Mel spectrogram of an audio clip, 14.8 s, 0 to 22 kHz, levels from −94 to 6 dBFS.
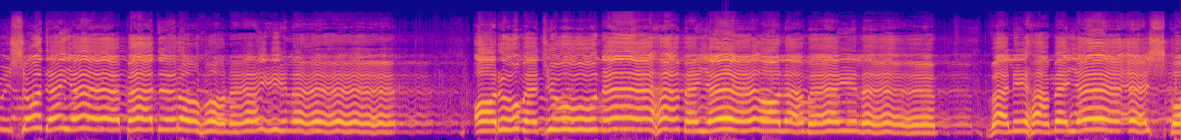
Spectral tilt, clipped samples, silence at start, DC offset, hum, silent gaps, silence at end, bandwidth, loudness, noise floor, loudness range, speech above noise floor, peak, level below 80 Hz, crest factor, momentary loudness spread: -1.5 dB/octave; under 0.1%; 0 s; under 0.1%; none; none; 0 s; 15 kHz; -11 LUFS; -35 dBFS; 4 LU; 25 dB; 0 dBFS; -58 dBFS; 12 dB; 7 LU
